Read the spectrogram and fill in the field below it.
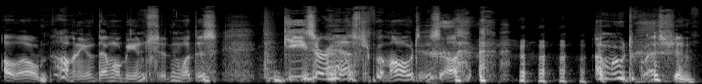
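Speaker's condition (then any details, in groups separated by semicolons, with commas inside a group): Dysphonia; strained voice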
